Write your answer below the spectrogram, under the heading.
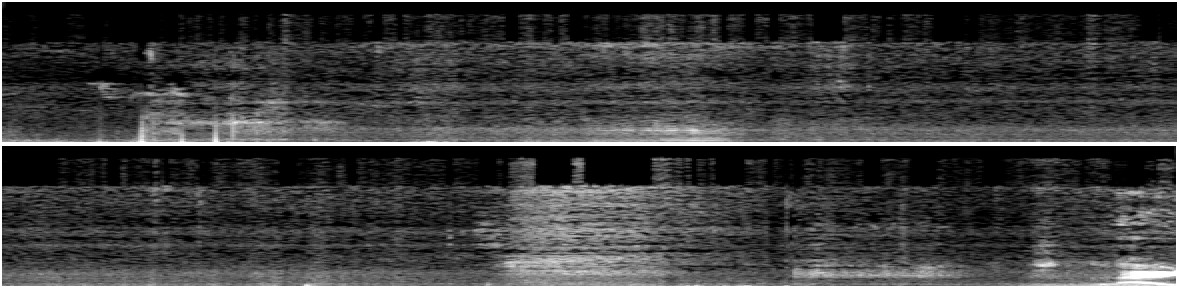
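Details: Honey bee colony buzzing during a week-seven hive inspection of a healthy colony with a laying queen, seven weeks after a nucleus was installed; steady droning hum with frame handling knocks and rustles, a brief breathy noise near the end.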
